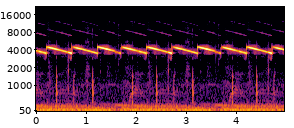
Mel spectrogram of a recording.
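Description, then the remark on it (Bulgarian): A methane gas detector alarm at an oil well in the yard of a family's house, warning of the presence of gas, sounds a rapid, repeating high-pitched electronic tone, each pulse sliding slightly downward, about two per second, steady and loud over a low mechanical rumble. “Тоа е звукот на алармот за метан кој ги предупредува корисниците за присуството на газ.”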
